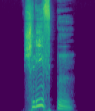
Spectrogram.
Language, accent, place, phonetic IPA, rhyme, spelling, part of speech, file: German, Germany, Berlin, [ˈʃliːftn̩], -iːftn̩, schlieften, verb, De-schlieften.ogg
- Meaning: inflection of schliefen: 1. first/third-person plural preterite 2. first/third-person plural subjunctive II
